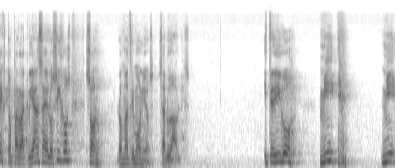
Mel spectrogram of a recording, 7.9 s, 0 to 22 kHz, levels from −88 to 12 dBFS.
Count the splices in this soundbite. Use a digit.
1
